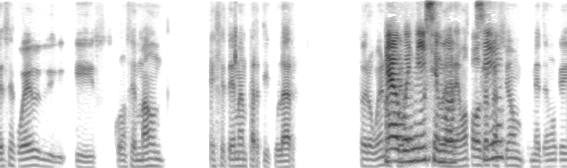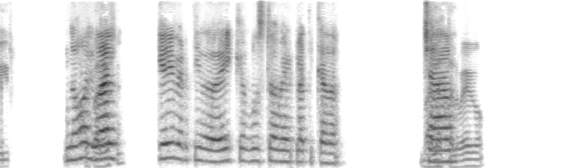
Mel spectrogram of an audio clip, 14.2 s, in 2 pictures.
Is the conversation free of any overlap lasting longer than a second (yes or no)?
no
